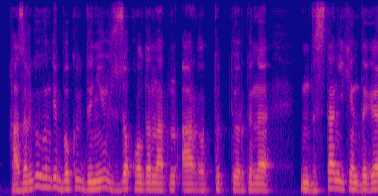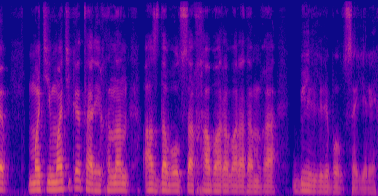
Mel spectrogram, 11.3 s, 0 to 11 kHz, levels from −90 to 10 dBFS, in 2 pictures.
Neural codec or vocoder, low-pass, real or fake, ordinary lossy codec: none; 9.9 kHz; real; Opus, 16 kbps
